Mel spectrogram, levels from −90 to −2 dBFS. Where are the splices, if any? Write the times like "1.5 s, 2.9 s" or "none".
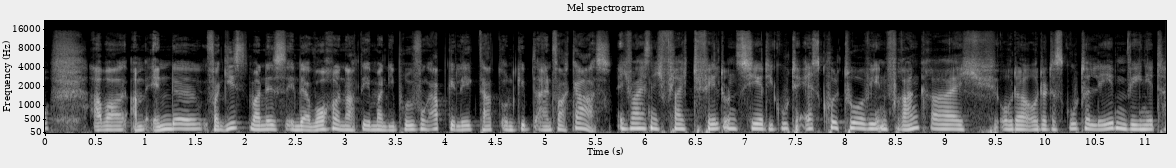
none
